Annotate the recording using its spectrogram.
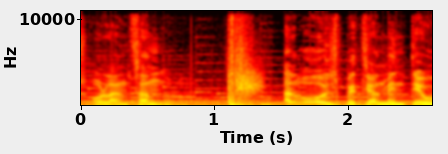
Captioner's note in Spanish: Sonido de golpe en la cabeza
